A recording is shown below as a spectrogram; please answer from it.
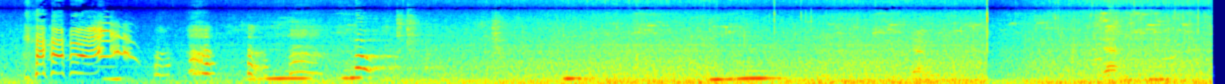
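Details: Siamangs at Riverbanks Zoo in Columbia, South Carolina, call loudly at each other one morning, with wavering whoops followed by short, deep booming notes over a low rumble.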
